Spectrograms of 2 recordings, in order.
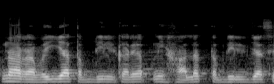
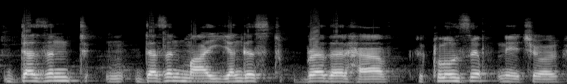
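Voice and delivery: slow reading aloud; much slower than usual. Shown as a demonstration. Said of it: "reads negative question sentence".

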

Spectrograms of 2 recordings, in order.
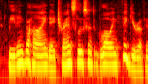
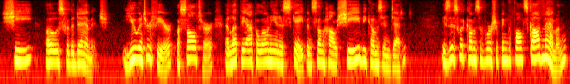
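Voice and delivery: raised, louder scandalised questioning; incredulous indignation; 6 semitones higher, 5 dB louder than usual. A narrator's reading. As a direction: throw the accusation back in disbelief. Lee incredulous at his demand.

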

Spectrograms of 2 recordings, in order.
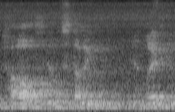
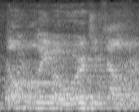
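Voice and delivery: louder, mock-warning joke; joking; 10 semitones higher, 13 dB louder than usual. Old man jokes about the grandmother, louder. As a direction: warn her with a grin.

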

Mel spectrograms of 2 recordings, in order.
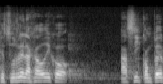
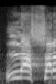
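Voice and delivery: very high, loud drawn-out call; over-the-top miracle cry; booming dramatic shout; 12 semitones higher, 7 dB louder, slower than usual. Acted. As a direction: bellow the name as if raising the dead. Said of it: "siempre pensamos que".

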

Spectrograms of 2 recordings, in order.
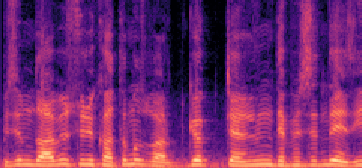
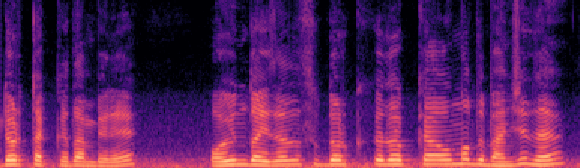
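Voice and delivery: ordinary delivery

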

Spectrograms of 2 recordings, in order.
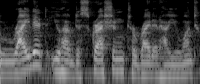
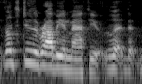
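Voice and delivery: ordinary delivery

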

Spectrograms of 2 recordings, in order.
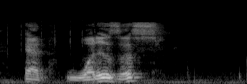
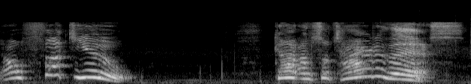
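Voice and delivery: furious shout; 12 semitones higher, 10 dB louder than usual. Real, not acted. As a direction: scream your rage at the game. Raging at the game.

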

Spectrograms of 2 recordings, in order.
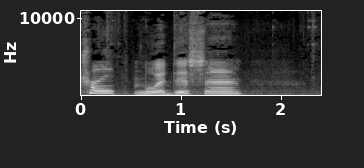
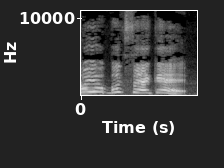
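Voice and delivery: scolding; 11 semitones higher, 4 dB louder than usual. Real, not acted. Scolding the kid.

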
